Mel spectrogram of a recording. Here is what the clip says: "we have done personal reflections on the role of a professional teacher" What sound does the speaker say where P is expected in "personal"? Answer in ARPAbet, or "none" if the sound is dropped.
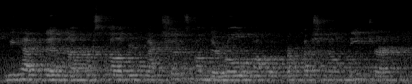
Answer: B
